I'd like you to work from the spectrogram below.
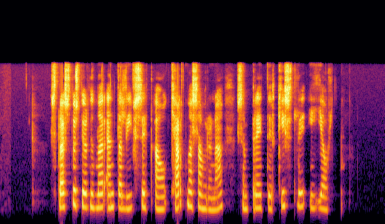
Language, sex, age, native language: Icelandic, female, 40-49, Icelandic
